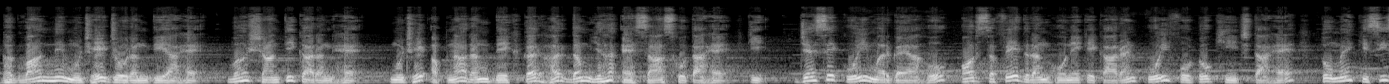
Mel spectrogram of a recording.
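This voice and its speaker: A man's voice: fairly low pitch, darkish tone. A man voicing a plaintive, troubled swan. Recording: reverberant with faint music.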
